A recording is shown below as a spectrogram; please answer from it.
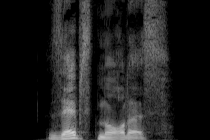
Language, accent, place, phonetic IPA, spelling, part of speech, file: German, Germany, Berlin, [ˈzɛlpstˌmɔʁdəs], Selbstmordes, noun, De-Selbstmordes.ogg
- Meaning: genitive singular of Selbstmord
